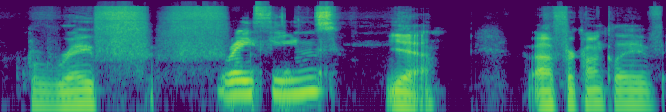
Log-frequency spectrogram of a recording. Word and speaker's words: Ralph: uh his it's his first name is not pronounced Ralph it's like Ray Ray fiend yeah for conclave and Sebastian Stan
